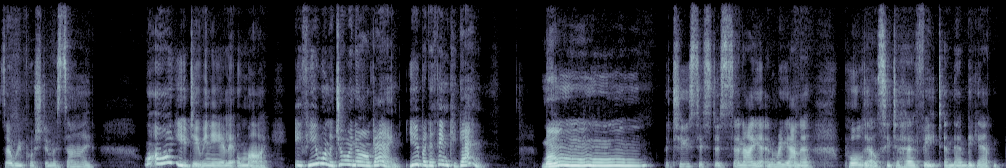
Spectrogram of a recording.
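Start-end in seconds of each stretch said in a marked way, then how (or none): 1.8-6.1 put-on high, loud sassy gang girl; tough girl. A narrator's reading. Zoe warning Elsie off, high sassy voice. 6.8-8.2 voiced bong like a big clock bell. A narrator's reading. Narrator voicing Big Ben striking, bell bong.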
